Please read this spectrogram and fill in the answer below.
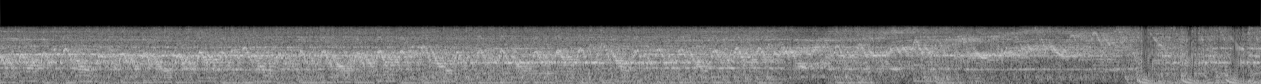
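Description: Loud acid techno over a festival sound system, with a steady kick drum under high sustained synth tones. The low end thins out for a few seconds near the end, then the beat comes back in.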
